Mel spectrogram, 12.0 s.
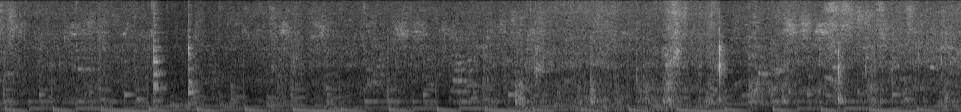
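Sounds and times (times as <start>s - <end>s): background music with bass line: 0.0s - 12.0s
vegetables sizzling in butter: 0.0s - 12.0s
spatula knocking on a pan: 1.9s - 2.6s
spatula scraping a pan: 6.3s - 12.0s.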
